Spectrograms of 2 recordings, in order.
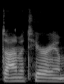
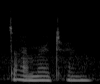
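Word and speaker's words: Dimeritium: And then I think it's actually pronounced Dimeterium, which doesn't make sense to me, but whatever.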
